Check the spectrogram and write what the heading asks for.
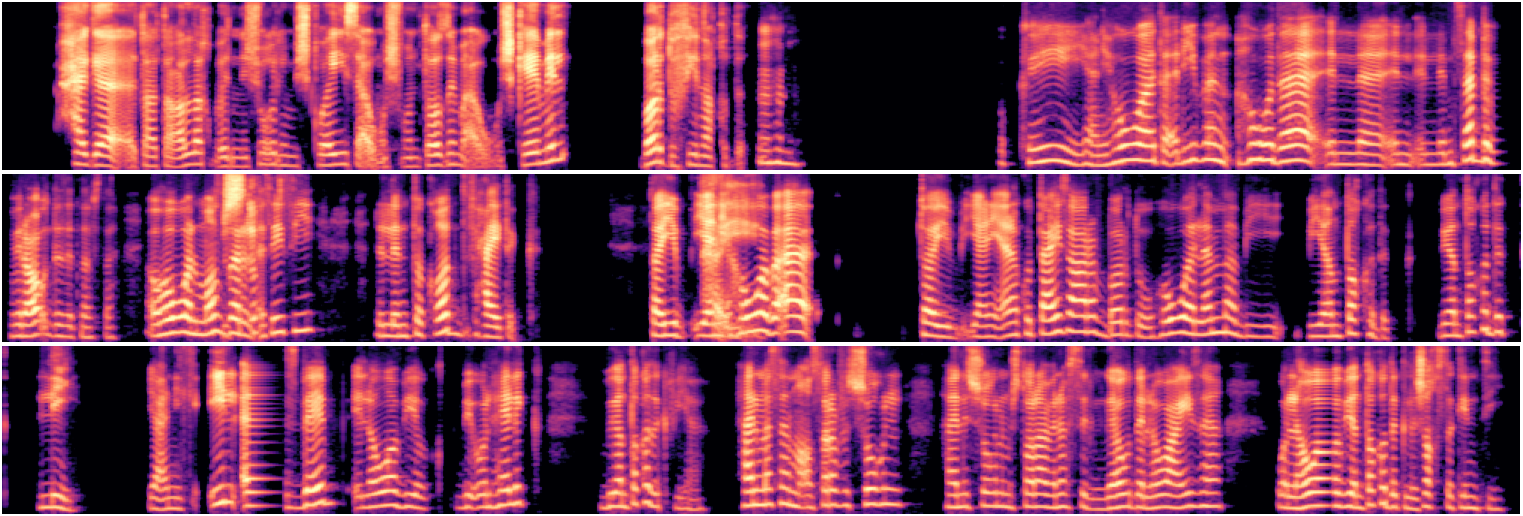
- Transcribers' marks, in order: distorted speech
- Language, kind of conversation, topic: Arabic, advice, إزاي أميّز بين النقد اللي بيعلّمني والنقد اللي بيهدّني؟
